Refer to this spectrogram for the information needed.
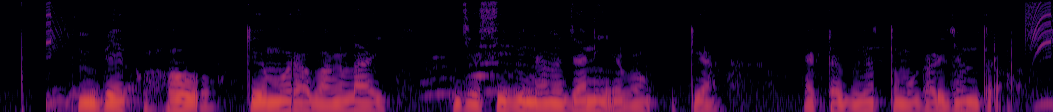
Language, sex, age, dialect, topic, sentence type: Bengali, male, 18-24, Western, agriculture, statement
